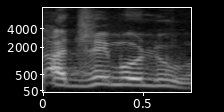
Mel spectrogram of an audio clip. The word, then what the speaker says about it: Acemoglu: Donc, Acemoglu, on prononce Adjemoglu, en fait. Hein, voilà. C'est un nom arménien turquisé, en fait.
